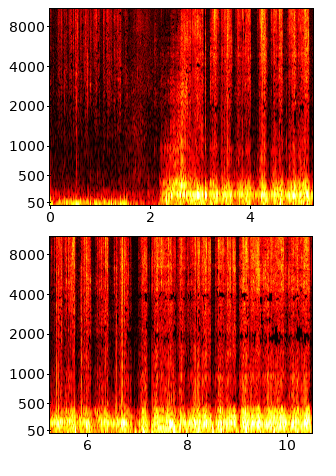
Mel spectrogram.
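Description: Long nails rapidly scratch and tap the hollow metal mesh grille of a large black condenser microphone on a stand, with no foam cover. After about two quiet seconds, a dense, irregular stream of scraping and tapping begins and stays loud to the end. The sound is boomy and heavy in the low end with little high detail.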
